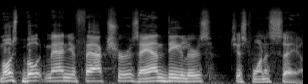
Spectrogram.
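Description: The setting behind him is quiet. A man's voice is heard. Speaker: presenter. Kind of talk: promotional presentation. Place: studio.

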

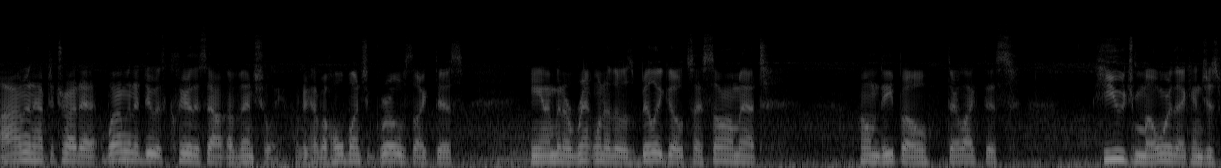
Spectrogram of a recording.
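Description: Delivered at a fairly quick pace with fairly even intonation, the speech has a dry sound with no echo and light background noise. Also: man. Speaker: radio hobbyist. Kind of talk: casual vlog chat. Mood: relaxed, pleased. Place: garden. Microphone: phone near.

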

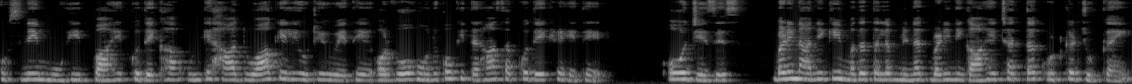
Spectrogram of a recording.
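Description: A woman's fairly high voice, monotone and flat in intonation. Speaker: audiobook narrator. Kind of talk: audiobook narration of a novel, read aloud in literary Urdu.

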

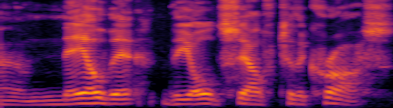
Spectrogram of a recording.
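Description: A man talks very slowly, and the background is quiet. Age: 50s. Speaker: pastor. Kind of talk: sermon. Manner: halting. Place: home room. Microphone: webcam.

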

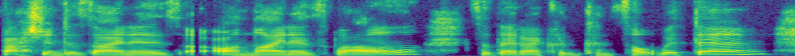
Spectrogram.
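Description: This woman's voice has a very deep, low pitch and a dark, mellow tone. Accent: Australian. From Australia. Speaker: doll company founder and wedding photographer. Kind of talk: interview.

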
